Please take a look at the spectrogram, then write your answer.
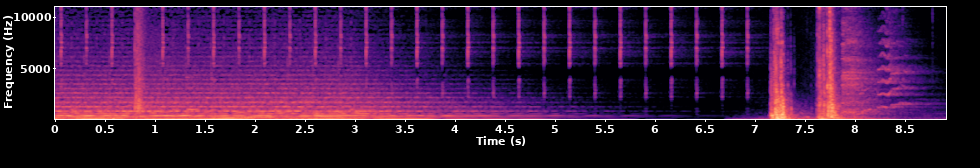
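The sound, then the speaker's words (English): A door opens and shuts with two quick, solid knocks near the end, after a low rumbling hum fades and a steady mechanical ticking clicks along alone. “Yeah, the door just totally opened and closed.”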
